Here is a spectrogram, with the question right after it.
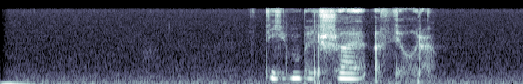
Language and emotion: Russian, neutral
